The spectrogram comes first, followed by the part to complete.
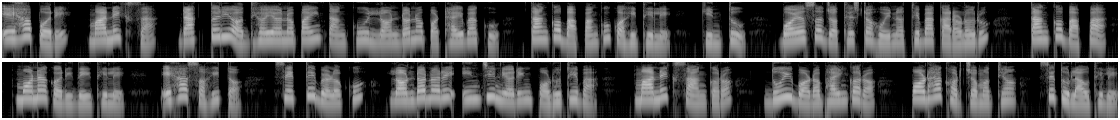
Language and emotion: Odia, neutral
